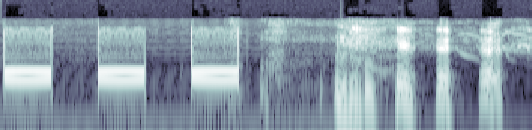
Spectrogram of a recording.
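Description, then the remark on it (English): Three steady, evenly spaced telephone tone beeps on a call-in line, each about a quarter second long, followed by a burst of muffled speech over the phone line. “Yeah, these phones have a mind of their own.”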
